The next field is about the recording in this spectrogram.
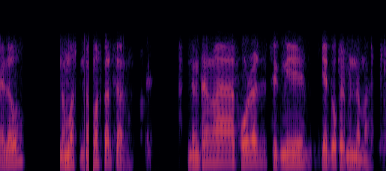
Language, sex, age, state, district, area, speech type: Bodo, male, 30-45, Assam, Kokrajhar, rural, conversation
